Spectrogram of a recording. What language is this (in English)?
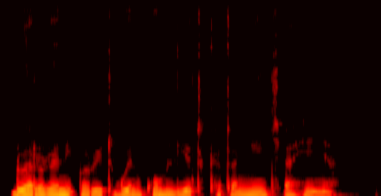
Luo (Kenya and Tanzania)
